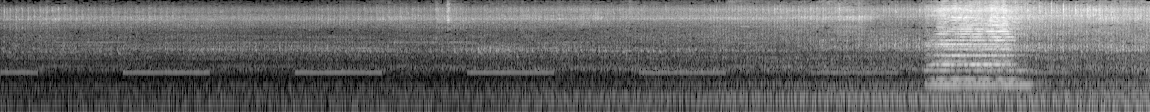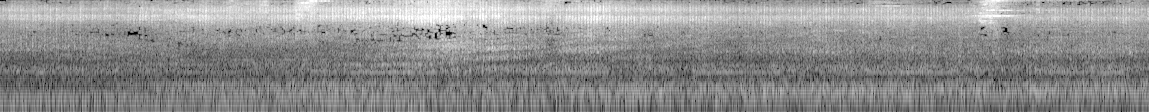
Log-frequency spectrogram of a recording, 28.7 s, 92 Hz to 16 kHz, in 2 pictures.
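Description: A repeating electronic warning tone, in short beeps every second or two, from a level-crossing alarm. About twelve seconds in, a CC201 (GE U18C) diesel-electric locomotive sounds its horn in one blast of about a second. Then its engine and the ballast wagons rolling over the rails grow loud as the train passes.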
